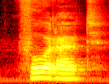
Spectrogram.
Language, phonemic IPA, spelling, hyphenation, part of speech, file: Dutch, /ˈvorœyt/, voorruit, voor‧ruit, noun, Nl-voorruit.ogg
- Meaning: windscreen, windshield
